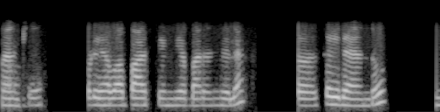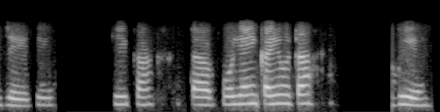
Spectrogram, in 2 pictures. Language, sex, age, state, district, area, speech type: Sindhi, female, 45-60, Uttar Pradesh, Lucknow, urban, conversation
